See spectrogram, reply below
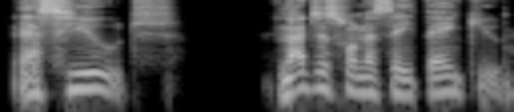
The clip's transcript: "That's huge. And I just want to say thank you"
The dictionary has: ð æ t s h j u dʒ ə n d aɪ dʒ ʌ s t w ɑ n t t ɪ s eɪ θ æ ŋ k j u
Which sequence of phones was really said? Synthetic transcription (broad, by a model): ð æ t s h j u dʒ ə n aɪ dʒ ʌ s t w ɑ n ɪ s eɪ θ æ ŋ k j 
